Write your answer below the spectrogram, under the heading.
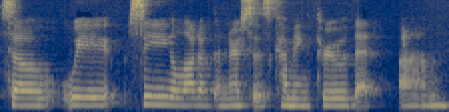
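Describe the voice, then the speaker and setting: A woman with a Midwestern accent talks at a very slow pace. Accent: American Midwest. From Michigan, USA. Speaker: optometrist and education manager. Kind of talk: interview answer.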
